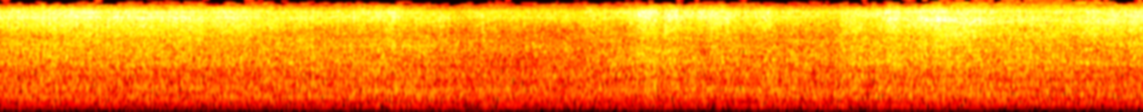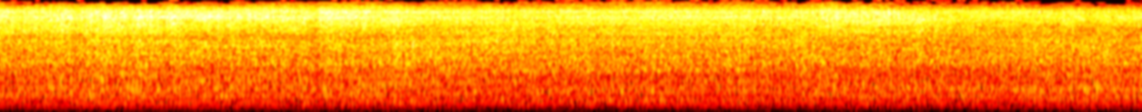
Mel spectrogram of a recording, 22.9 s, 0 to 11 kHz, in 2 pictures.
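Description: Multi-jet low-pressure gas burner, 175,000 BTU, running at 0.5 psi with its ball valve fully open: a steady, even rushing noise of the gas jets burning.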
